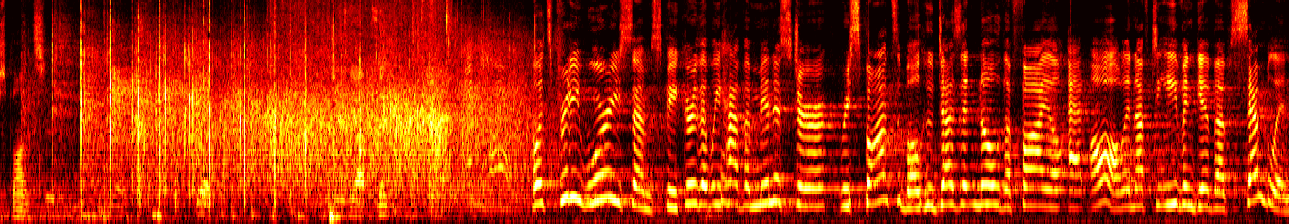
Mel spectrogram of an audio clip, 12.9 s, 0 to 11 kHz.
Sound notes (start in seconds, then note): 4.8 applause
